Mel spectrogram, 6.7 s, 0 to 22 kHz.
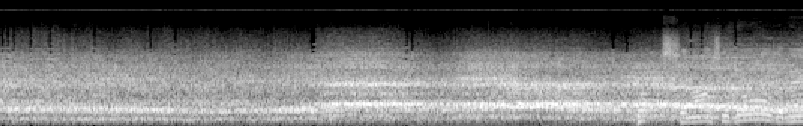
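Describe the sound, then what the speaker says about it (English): A large football crowd roars and chants steadily at the 1981 FA Cup Final between Manchester City and Tottenham Hotspur. The dense, continuous stadium noise carries a rising sung chant. "And the crowd getting warmed up for what should be a really engrossing second half."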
